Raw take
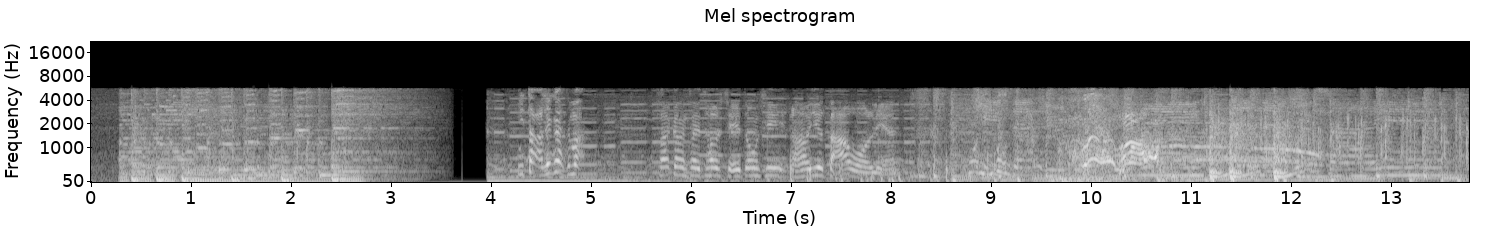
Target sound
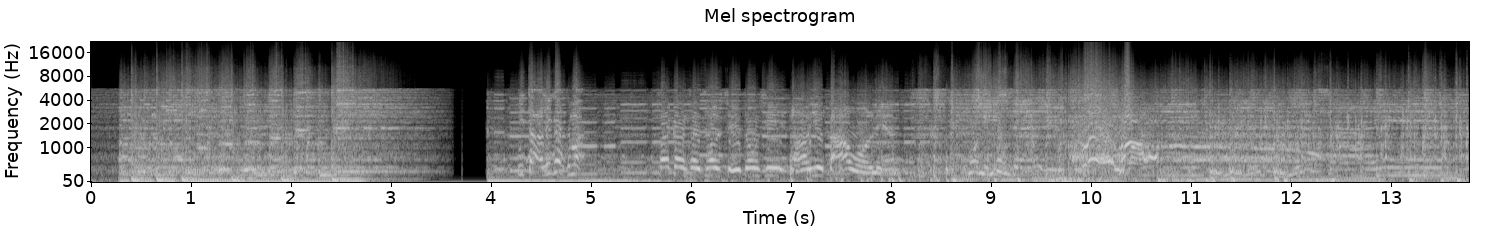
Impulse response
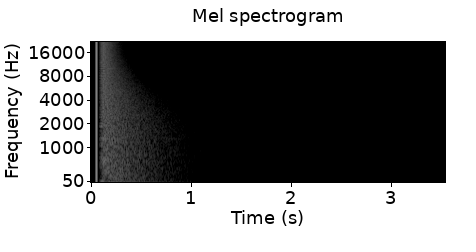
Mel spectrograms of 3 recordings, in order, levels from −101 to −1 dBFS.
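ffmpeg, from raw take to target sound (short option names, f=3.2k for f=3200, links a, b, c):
-filter_complex "[0:a]aecho=1:1:2.8:0.7,asettb=1/sr,asplit=3[a][b][c];[a]atrim=end=10.384[d];[b]atrim=start=10.38:end=13.17,asetpts=PTS-STARTPTS,afade=t=in:d=0.004:c=qsin,afade=t=out:st=2.786:d=0.004:c=qsin,acrossover=split=120[e][f];[f]acompressor=threshold=-25dB:ratio=2[g];[e][g]amix=inputs=2:normalize=0[h];[c]atrim=start=13.166[i];[d][h]acrossfade=d=0.004:c1=hsin:c2=qsin[j];[j][i]acrossfade=d=0.004:c1=qsin:c2=hsin,asoftclip=type=tanh:threshold=-20dB"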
